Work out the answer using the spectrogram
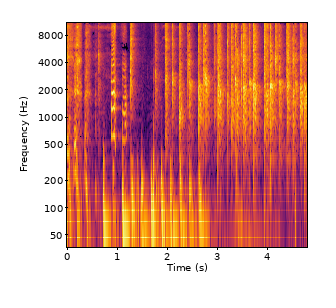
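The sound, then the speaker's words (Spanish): Applause from a small group, many quick, sharp hand claps tumbling over one another in an irregular, lively patter that stays fairly loud throughout. “Fuertísimo aplauso para Chelo Mañas.”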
